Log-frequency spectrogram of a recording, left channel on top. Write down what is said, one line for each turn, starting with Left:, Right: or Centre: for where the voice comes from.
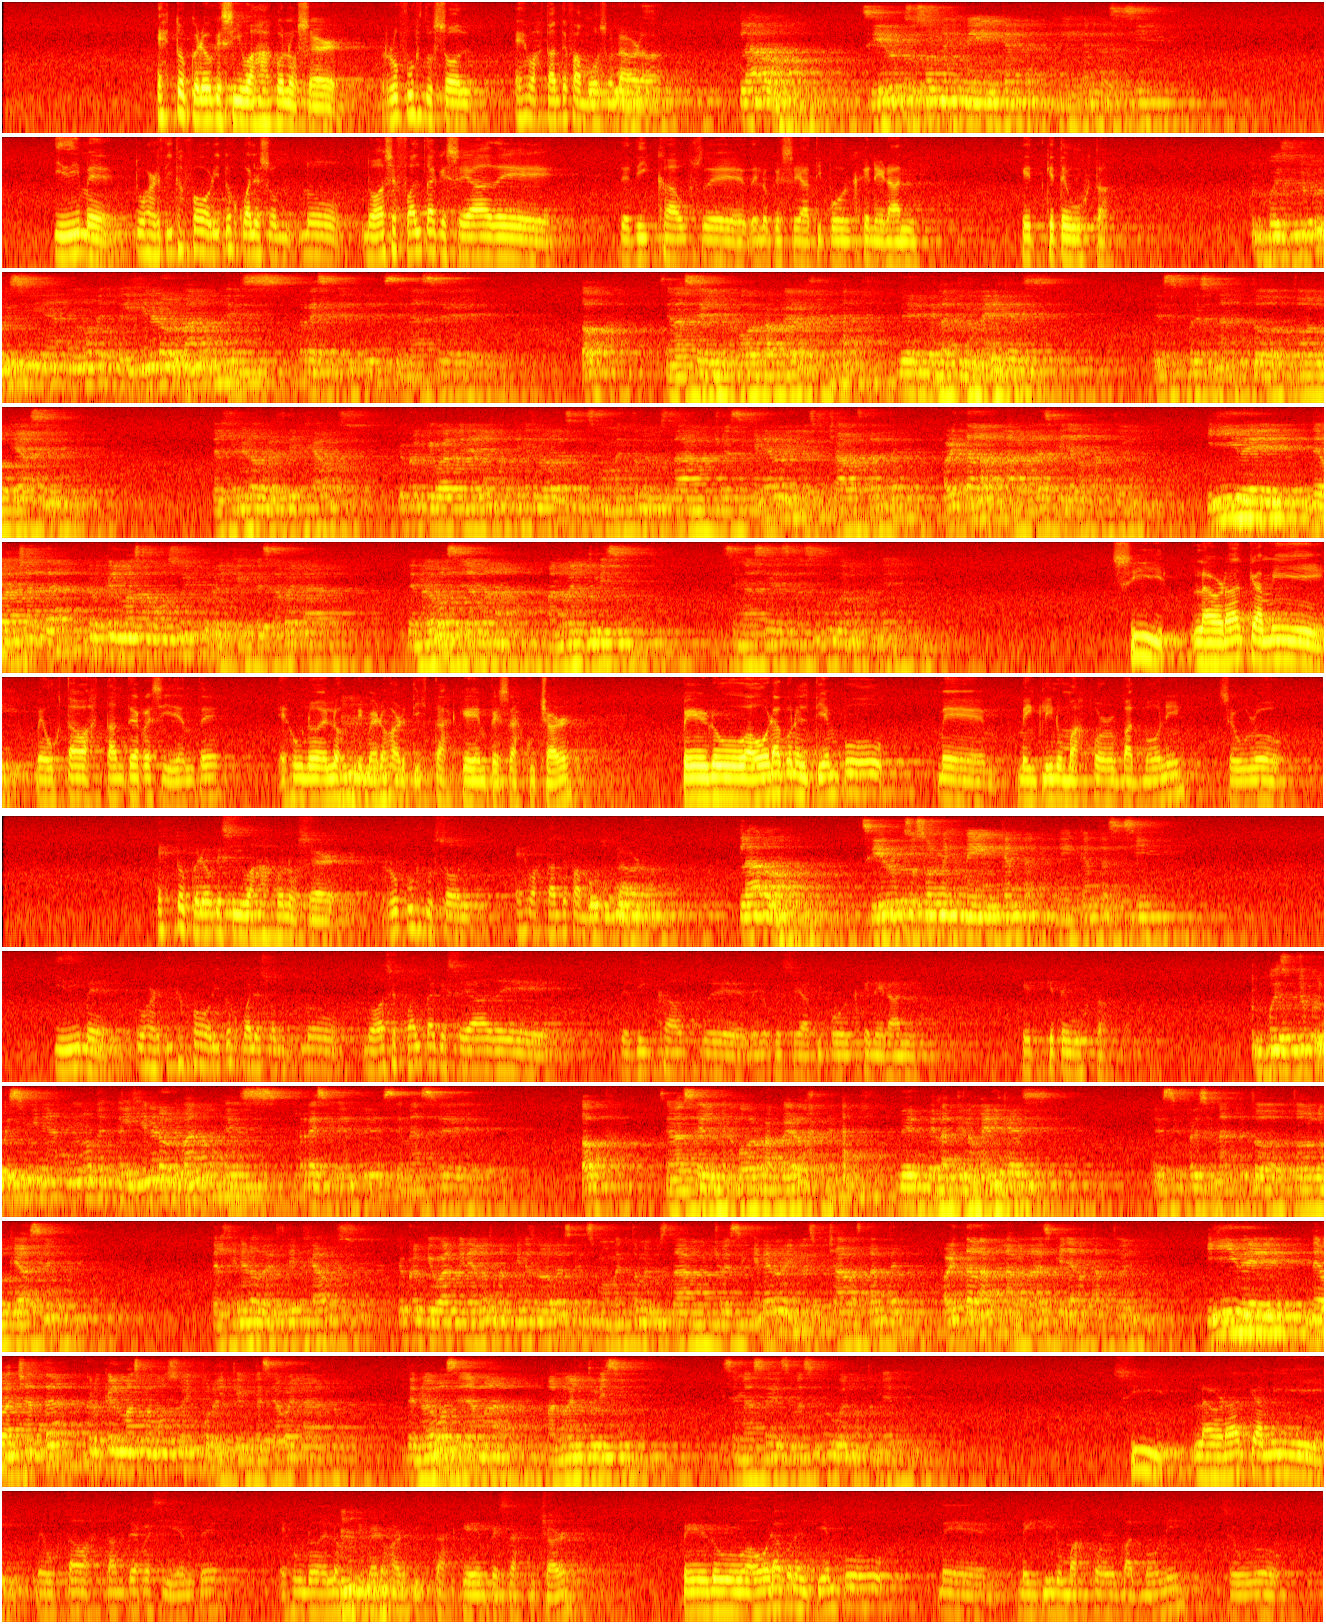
Left: Esto creo que sí vas a conocer. Rufus Du Sol es bastante famoso,
Right: Uh,
Left: la verdad.
Right: claro, sí, Rufus du Sol me, me encanta, me encanta, sí, sí.
Left: Y dime, ¿tus artistas favoritos cuáles son? No, no hace falta que sea de, de Deep House, de, de lo que sea, tipo en general. ¿Qué, qué te gusta?
Right: Pues yo creo que sí, mira, uno de- del género urbano es Residente, se me hace top, se me hace el mejor rapero <laughs> de, de Latinoamérica, es, es impresionante todo, todo lo que hace. del género del Deep House. Yo creo que igual miré a los Martínez Brothers, que en su momento me gustaba mucho ese género y lo escuchaba bastante. Ahorita la, la verdad es que ya no tanto, ¿eh? Y de, de bachata, creo que el más famoso y por el que empecé a bailar de nuevo se llama Manuel Turizo y se me hace, se me hace muy bueno también.
Left: Sí, la verdad que a mí me gusta bastante Residente. Es uno de los
Right: Mm.
Left: primeros artistas que empecé a escuchar, pero ahora con el tiempo me, me inclino más por Bad Bunny. Seguro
